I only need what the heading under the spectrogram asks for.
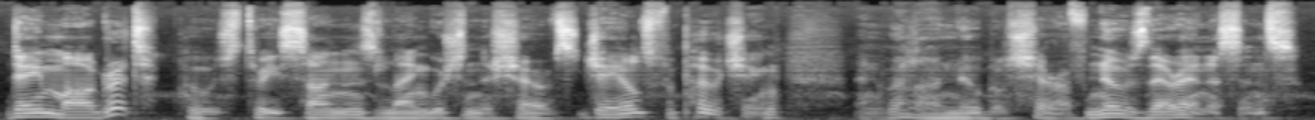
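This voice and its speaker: An actor playing a steady, loyal outlaw lieutenant, speaking formal archaic English in a measured old radio adventure manner. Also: male voice, deep voice. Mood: formal, dutiful.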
